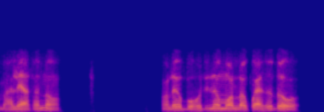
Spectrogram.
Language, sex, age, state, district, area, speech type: Assamese, male, 45-60, Assam, Tinsukia, rural, conversation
